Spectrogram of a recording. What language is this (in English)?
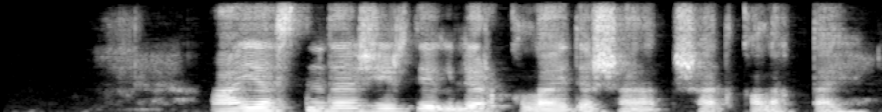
Kazakh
